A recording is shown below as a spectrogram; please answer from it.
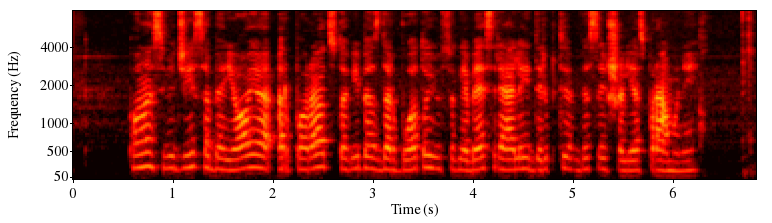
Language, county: Lithuanian, Vilnius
